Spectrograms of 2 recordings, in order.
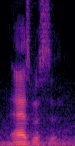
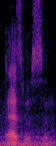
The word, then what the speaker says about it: Asmussen: Steve Asmussen. – Asmussen. – Asmussen. – Yeah. – Asmussen. That's how you say it.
